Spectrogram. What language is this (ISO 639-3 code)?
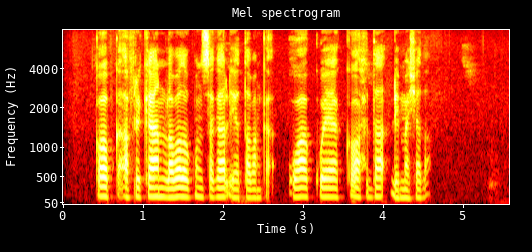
som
